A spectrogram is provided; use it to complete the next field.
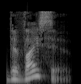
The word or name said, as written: divisive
